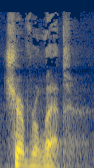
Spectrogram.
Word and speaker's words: Chevrolet: Years ago, much older man, even than I am now, corrected his father and said, Dad, the company is pronounced Chevrolet.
